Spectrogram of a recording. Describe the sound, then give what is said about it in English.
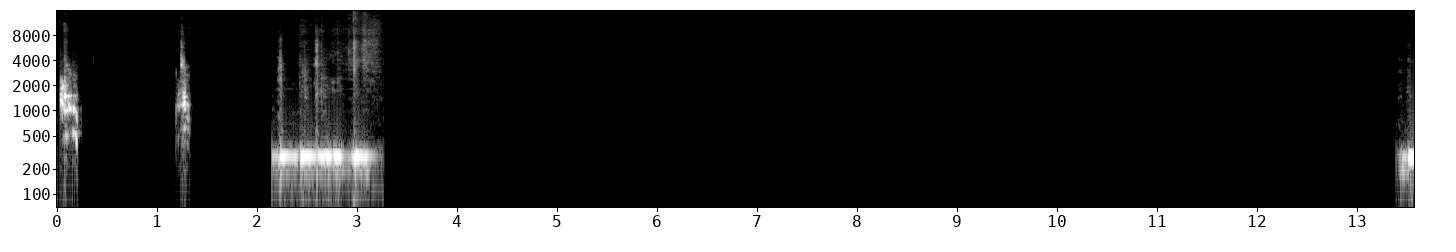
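A couple of short, sharp dog barks, followed by a longer rough whine-like burst, then a long stretch of silence before one more brief bark at the end; the dogs are crowding around a person, wanting to be let outside. “i need to pause real quick all my dogs are swarming me wanting to be let outside”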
